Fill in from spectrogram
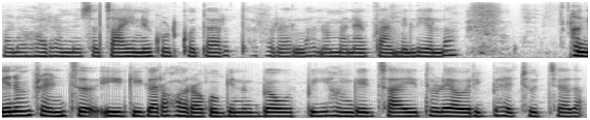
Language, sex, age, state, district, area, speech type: Kannada, female, 18-30, Karnataka, Bidar, urban, spontaneous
